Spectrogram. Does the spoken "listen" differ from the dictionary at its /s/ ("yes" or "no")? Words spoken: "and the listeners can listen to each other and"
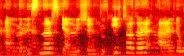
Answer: yes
